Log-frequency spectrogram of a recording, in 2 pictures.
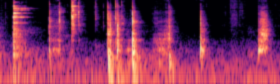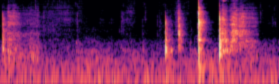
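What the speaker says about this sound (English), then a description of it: "I'm gonna grab some spoons and I'll show you the spoon method." Metal spoons clatter and clink sharply as they are grabbed, a close series of irregular bright knocks and rattles with quiet gaps between them.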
